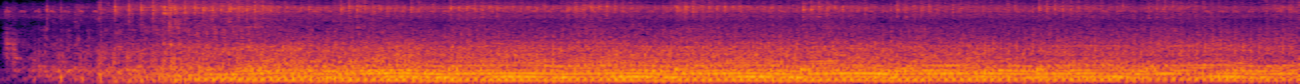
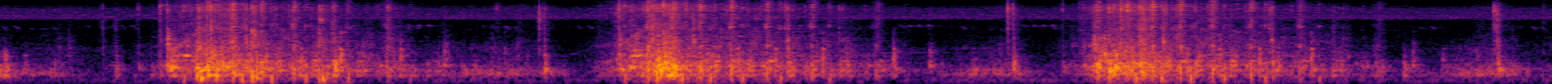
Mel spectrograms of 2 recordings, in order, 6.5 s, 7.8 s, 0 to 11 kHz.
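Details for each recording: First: Free roadside MTD Yard Machines 20" push mower, Briggs 300E single-cylinder, after carb clean, throttle spring adjustment and draining water from gas tank and carb bowl; spins up to steady even drone with faint wavering, runs well under cutting load. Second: MTD Yard Machines 20" push mower with a Briggs 300E, found roadside after sitting long; primed. Three pull-starts give brief sputtering gurgles that die out, first suspected as timing or a sheared key. Cause found: water in the tank and carb bowl.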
